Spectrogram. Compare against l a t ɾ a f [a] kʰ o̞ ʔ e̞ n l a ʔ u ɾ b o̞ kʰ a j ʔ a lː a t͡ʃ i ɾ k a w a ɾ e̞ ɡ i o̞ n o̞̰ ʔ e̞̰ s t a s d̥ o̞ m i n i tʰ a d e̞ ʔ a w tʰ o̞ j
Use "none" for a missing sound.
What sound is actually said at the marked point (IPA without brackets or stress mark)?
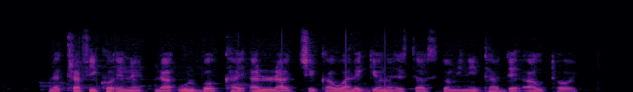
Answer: i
